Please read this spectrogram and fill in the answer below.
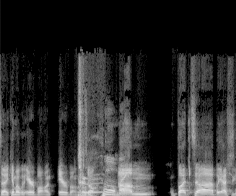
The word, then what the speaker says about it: Arbonne: It's called Arbonne.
